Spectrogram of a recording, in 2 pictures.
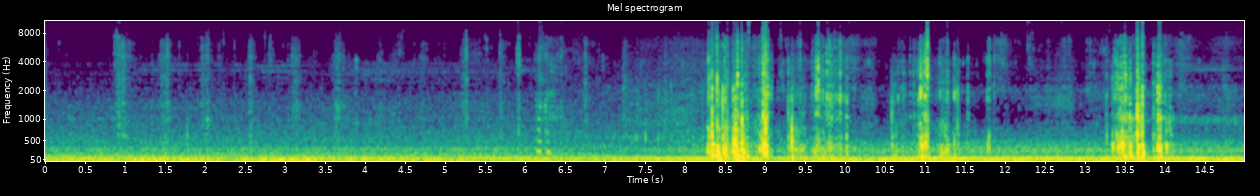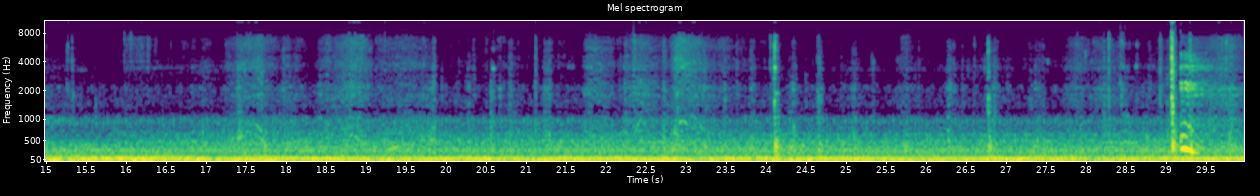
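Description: Steady low hum of a car engine idling, heard inside the cabin. Brief louder scrapes and knocks come about eight and thirteen seconds in, and a seatbelt is pulled across near the end.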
